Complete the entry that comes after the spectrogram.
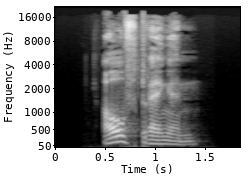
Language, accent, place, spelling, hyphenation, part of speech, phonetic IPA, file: German, Germany, Berlin, aufdrängen, auf‧drän‧gen, verb, [ˈaʊ̯fˌdʁɛŋən], De-aufdrängen.ogg
- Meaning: to force on, to impose on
